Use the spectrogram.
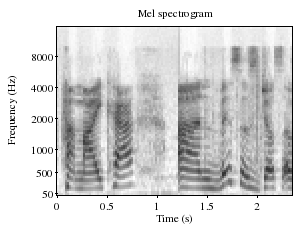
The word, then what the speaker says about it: Jamaica: I used to pronounce it Jamaica, but I noticed that Mexicans pronounce this Jamaica, and this is just a very, very good drink.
